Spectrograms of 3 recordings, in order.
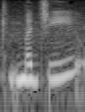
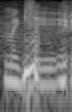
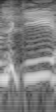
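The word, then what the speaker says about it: Maniac Magee: And I'm not sure if this is pronounced Maniac Maji or Meiji or McGee. – Yeah, McGee.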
